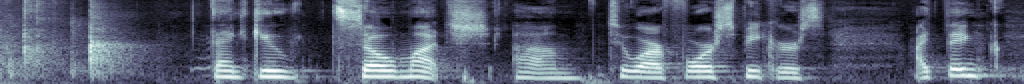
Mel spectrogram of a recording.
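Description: A woman speaks calmly into a handheld microphone in a room with some echo.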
